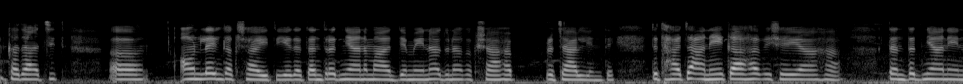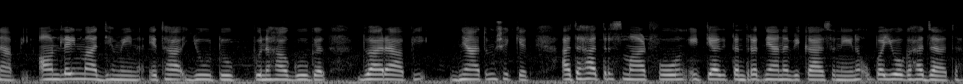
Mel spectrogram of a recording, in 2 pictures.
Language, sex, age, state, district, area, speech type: Sanskrit, female, 18-30, Karnataka, Belgaum, rural, spontaneous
